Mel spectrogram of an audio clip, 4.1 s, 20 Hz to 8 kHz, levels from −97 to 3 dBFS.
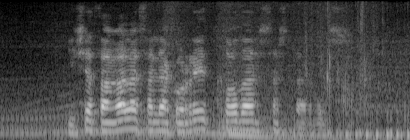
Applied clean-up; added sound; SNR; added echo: none; Motorcycle; 11 dB; reverberation time 0.3 s.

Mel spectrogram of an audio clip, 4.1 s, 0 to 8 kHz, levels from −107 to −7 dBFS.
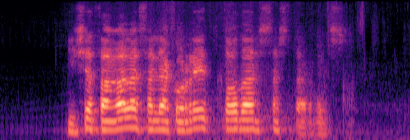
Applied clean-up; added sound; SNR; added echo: neural separator model SepFormer DNS4.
